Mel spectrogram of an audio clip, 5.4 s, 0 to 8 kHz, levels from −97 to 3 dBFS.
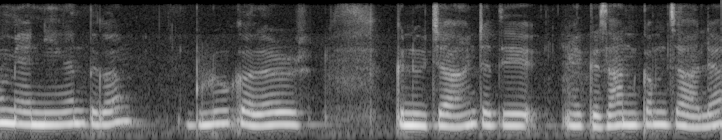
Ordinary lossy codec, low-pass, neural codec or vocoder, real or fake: none; 7.2 kHz; none; real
